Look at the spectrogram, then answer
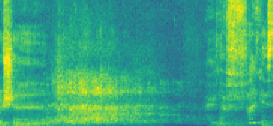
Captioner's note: audience laughing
